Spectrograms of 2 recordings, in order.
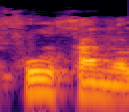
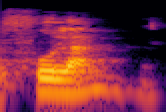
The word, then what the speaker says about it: Fulham: Luego el Fulham o el Fulan, cada persona lo pronuncia como quieren, que es donde se encontró, que es muy parecido al Pompey, pero tiene muchísima más punta, ¿no?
